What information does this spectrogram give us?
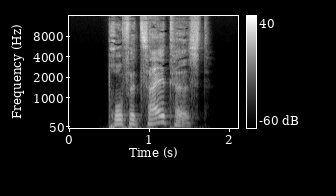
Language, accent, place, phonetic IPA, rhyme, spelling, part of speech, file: German, Germany, Berlin, [pʁofeˈt͡saɪ̯təst], -aɪ̯təst, prophezeitest, verb, De-prophezeitest.ogg
- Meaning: inflection of prophezeien: 1. second-person singular preterite 2. second-person singular subjunctive II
